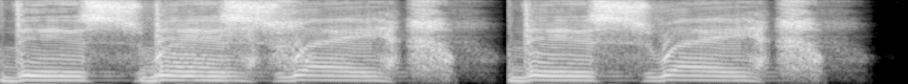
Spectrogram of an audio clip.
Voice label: male d#130, spoken hooks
